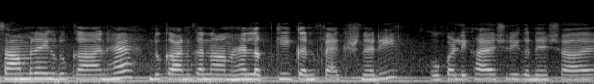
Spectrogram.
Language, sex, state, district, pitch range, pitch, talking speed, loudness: Hindi, female, Haryana, Charkhi Dadri, 220-240 Hz, 230 Hz, 150 wpm, -16 LUFS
